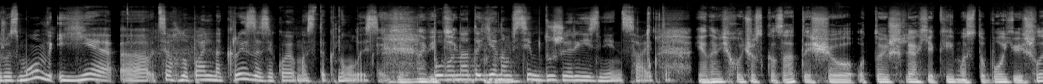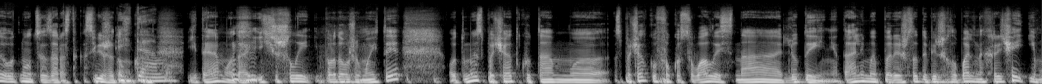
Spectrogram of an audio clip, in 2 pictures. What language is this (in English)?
Ukrainian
